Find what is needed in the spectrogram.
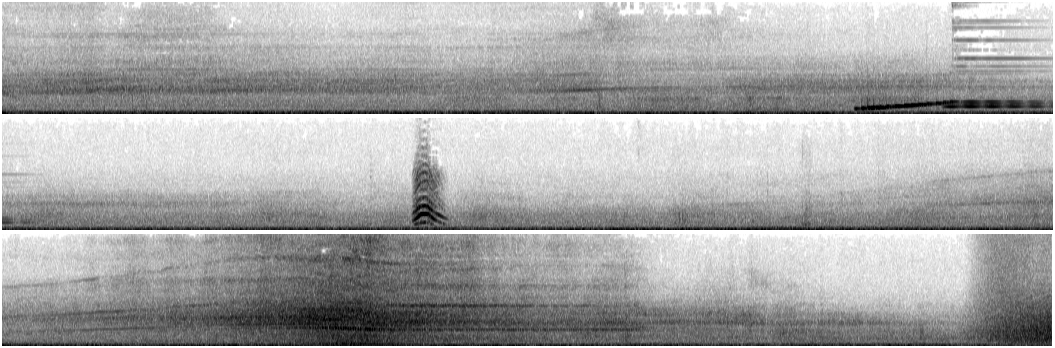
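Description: Electric motor whine of a Losi Promoto-MX RC motorcycle accelerating over a steady low rumble. A short rising whine comes about nine seconds in. Later a longer whine climbs in pitch, is loudest a little past the middle of the second half, holds one pitch and then stops. A brief sharp chirp is heard about halfway through.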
